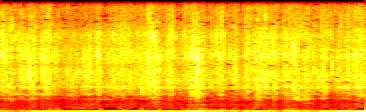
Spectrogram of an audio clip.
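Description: Spices such as cumin, turmeric and chilli powder sauté with ginger and tomato for khichuri, producing a steady, close sizzling hiss in the pan with a low hum underneath and no speech.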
